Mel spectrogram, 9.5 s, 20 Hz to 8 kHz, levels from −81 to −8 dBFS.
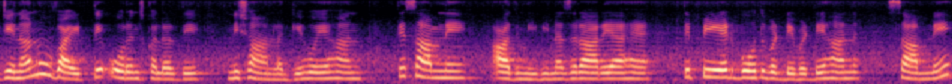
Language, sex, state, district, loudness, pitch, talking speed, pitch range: Punjabi, female, Punjab, Pathankot, -16 LUFS, 225 Hz, 165 wpm, 215-245 Hz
